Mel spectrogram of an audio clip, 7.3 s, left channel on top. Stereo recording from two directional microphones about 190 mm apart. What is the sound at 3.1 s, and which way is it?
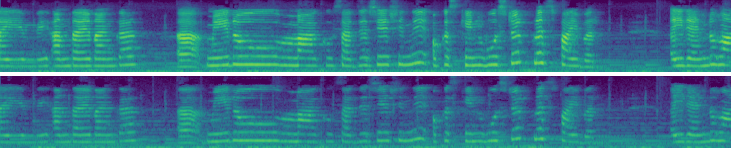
Music, 45° left (ahead or behind).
